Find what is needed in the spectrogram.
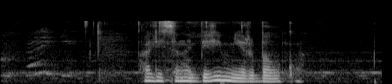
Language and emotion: Russian, neutral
